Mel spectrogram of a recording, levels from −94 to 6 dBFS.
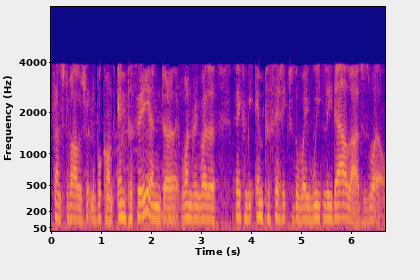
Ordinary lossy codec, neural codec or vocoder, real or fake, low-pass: AAC, 16 kbps; none; real; 7.2 kHz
